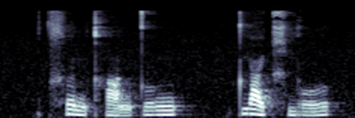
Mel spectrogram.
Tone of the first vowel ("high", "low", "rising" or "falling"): falling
